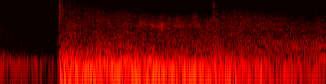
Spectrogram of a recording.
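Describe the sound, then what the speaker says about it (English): A ship's guns open fire in the strategy game War in the Pacific, a sudden loud boom that rolls into a sustained, heavy rumbling blast lasting a couple of seconds, with no talking. "we're opening fire here with our guns"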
